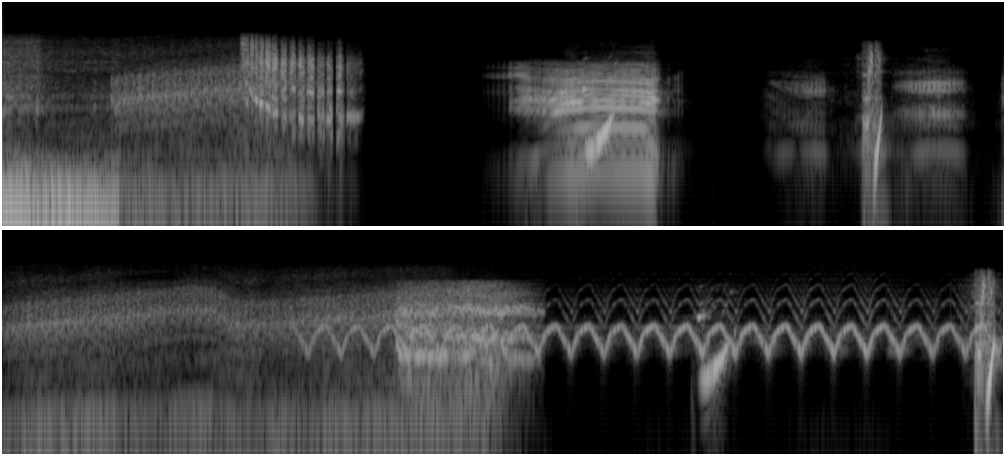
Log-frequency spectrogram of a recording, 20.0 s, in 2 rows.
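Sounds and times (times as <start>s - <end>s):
vehicle engine running: 0.0s - 3.2s, 10.0s - 14.1s
police siren yelping: 11.9s - 20.0s.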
